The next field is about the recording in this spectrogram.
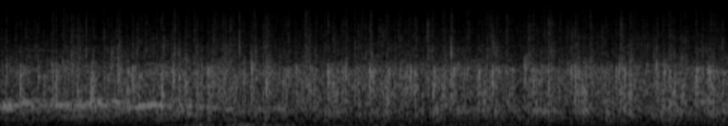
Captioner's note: audience applauding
